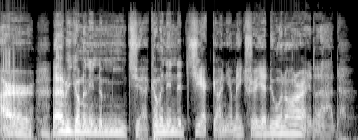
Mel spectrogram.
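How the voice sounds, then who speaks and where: At a moderate pace, the put-on character voice comes out raspy. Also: man, very deep, low pitch for a man. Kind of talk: pirate talk with arr and lad. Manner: friendly, checking in.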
